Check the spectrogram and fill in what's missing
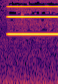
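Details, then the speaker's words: CPR and AED training film, a real-time demonstration with the AED in adult mode: after "analyzing heart rhythm, shock advised," a steady, piercing high electronic warning tone sounds before stand clear and shock delivery. "do not touch the patient analyzing heart rhythm shock advised"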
